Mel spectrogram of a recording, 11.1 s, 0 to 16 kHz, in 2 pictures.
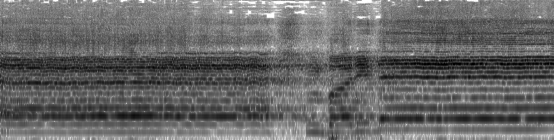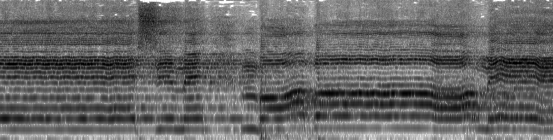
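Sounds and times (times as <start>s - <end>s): man chanting into microphone: 0.0s - 11.0s.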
